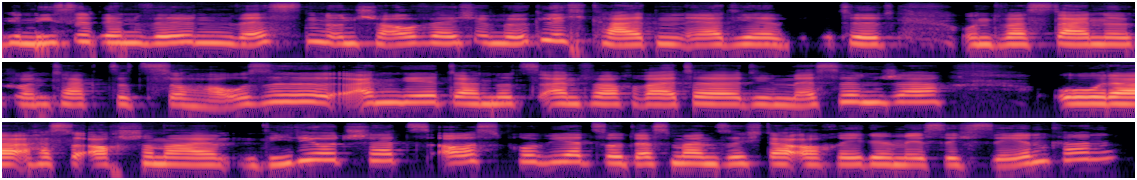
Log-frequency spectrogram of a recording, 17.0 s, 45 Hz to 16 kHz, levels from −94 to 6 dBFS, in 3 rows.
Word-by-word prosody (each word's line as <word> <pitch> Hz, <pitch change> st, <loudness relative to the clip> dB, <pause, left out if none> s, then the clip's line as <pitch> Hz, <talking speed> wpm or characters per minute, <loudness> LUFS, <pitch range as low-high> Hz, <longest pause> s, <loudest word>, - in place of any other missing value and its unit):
genieße 225 Hz, +4 st, -1 dB
den 230 Hz, -2 st, 0 dB
Wilden 230 Hz, 0 st, +1 dB
Westen 240 Hz, +5 st, -2 dB
und 210 Hz, +1 st, -2 dB
schaue, 205 Hz, +1 st, 0 dB
welche 225 Hz, +1 st, -2 dB
Möglichkeiten 210 Hz, -4 st, +1 dB
er 185 Hz, +2 st, 0 dB
dir 190 Hz, -1 st, -1 dB, 0.2 s
bietet. 195 Hz, -, 0 dB, 0.3 s
Und 195 Hz, -1 st, -4 dB
was 195 Hz, 0 st, +1 dB
deine 195 Hz, -1 st, +3 dB
Kontakte 190 Hz, 0 st, -5 dB
zu 190 Hz, -3 st, -6 dB
Hause 235 Hz, -, -1 dB
angeht, 235 Hz, 0 st, 0 dB
da 210 Hz, -1 st, +4 dB
nutze 205 Hz, 0 st, -4 dB
einfach 205 Hz, -1 st, 0 dB
weiter 195 Hz, +1 st, +2 dB
die 195 Hz, 0 st, -6 dB
Messenger. 245 Hz, +7 st, -2 dB, 0.5 s
Oder 205 Hz, -1 st, +6 dB
hast 205 Hz, -1 st, -3 dB
du -, -, 0 dB
auch 195 Hz, -, +4 dB
schon 215 Hz, -2 st, -2 dB
mal 185 Hz, -2 st, +3 dB
Videochats 285 Hz, -, -2 dB
ausprobiert, 250 Hz, 0 st, -1 dB
sodass 205 Hz, 0 st, 0 dB
man 215 Hz, -2 st, +2 dB
sich 210 Hz, +1 st, -3 dB
da 205 Hz, -1 st, +4 dB
auch 190 Hz, 0 st, +1 dB
regelmäßig 190 Hz, -2 st, -2 dB
sehen 210 Hz, +11 st, -2 dB
kann? 325 Hz, +4 st, -3 dB
205 Hz, 140 wpm, -24 LUFS, 195-235 Hz, 0.5 s, Oder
